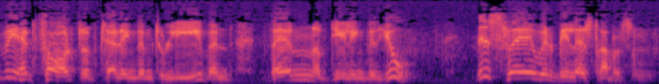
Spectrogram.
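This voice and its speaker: An actor playing a ruthless villager in an old radio drama, calm and matter-of-fact. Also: male voice, mid-range voice, measured pace, husky, full character voice. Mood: sinister. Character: ruthless male villager, coldly assured. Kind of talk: 1970s radio drama acting. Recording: dull old radio broadcast.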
